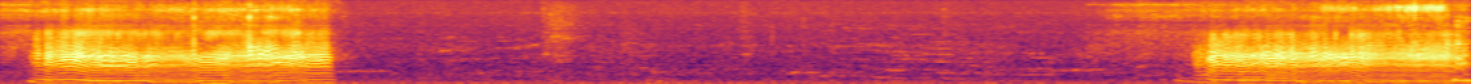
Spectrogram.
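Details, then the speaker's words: Dog snoring heavily while asleep: two long, loud, vibrating snores on the in-breath, with a quiet pause of breathing between them. "Hachi, you're snoring. Hachi, you're snoring. Hachi, you're snoring."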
